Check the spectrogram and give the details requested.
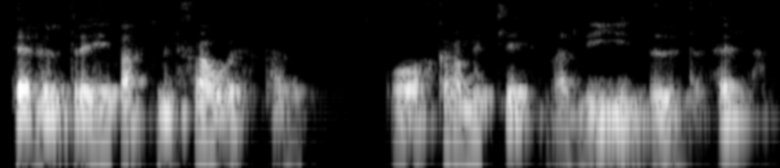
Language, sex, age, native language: Icelandic, male, 40-49, Icelandic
